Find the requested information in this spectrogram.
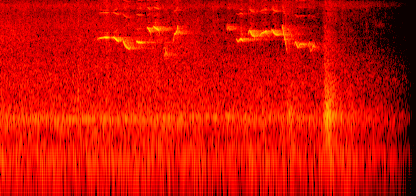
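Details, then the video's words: Oriental magpie-robin song recorded in the wild in Southeast Asia: bursts of sweet, sliding whistled notes in short phrases, a sharp knock near the end, steady low background hum throughout. "kicauan burung kacer di alam liar"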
